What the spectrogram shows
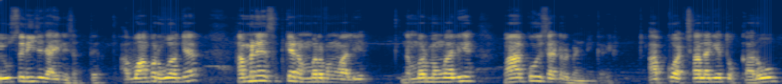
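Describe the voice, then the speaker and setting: A young man with a high voice and a chatty, coaxing delivery, talking straight to his viewers like a friend giving advice. He slips into little acted-out phone calls as he explains, keeping it casual and easygoing throughout. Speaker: loan settlement advisor.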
